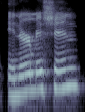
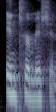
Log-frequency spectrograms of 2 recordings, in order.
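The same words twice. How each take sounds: First: The word begins with 'inner', with no t sound. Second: The word begins with 'inter', with a t sound. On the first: It is a play on words about an inner mission. The speaker calls it right. "even though it says intermission" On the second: It is the ordinary word for a break in a show. The speaker calls it wrong. "they still say in interviews and everything or in conversation intermission"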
